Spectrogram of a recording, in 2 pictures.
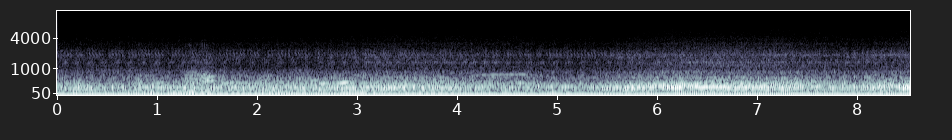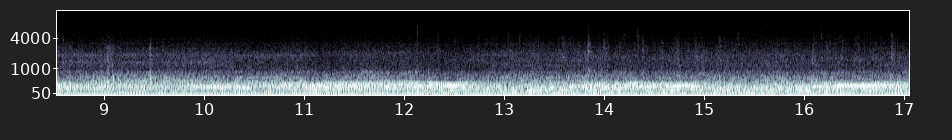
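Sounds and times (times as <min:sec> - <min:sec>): car engine at low revs: 0:00.0 - 0:17.0.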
